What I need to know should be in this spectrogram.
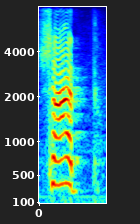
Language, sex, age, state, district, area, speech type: Bengali, female, 30-45, West Bengal, South 24 Parganas, rural, read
